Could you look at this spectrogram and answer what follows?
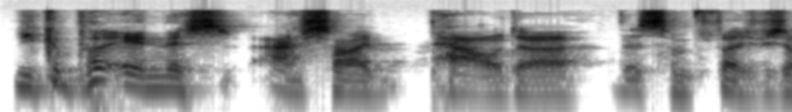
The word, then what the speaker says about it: acai: I think I pronounced it acai bowl, but it's acai bowl, and I think it might be Hawaiian or Brazilian or something they come from.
